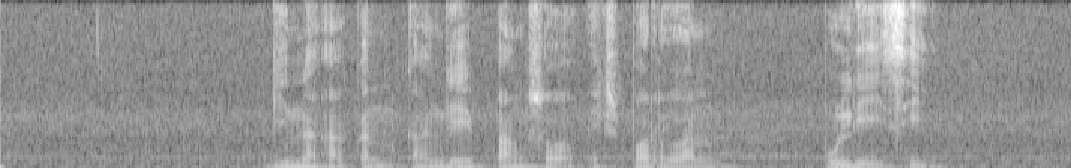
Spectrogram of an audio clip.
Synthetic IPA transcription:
ɡinaʔakənkaŋɡepaŋsɔɛkspɔrlan | polisi

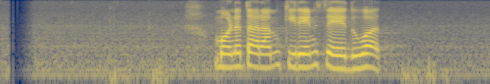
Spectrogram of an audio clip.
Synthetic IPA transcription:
monət̪aɾamkiɾenseːd̪uʋat̪̚

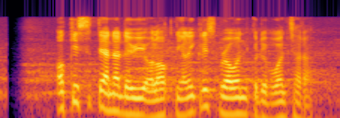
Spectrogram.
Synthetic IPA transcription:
ʔɔkisət̪ianadawiɔlɔɦɔk̚nialikɾɪsbɾawɔnkərdubawaɲt͡ʃaɾa̰

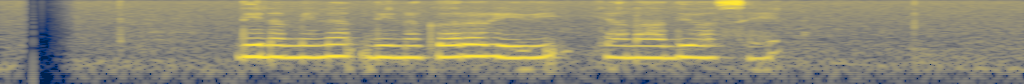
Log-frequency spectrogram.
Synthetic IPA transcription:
d̪inəminəd̪inəkəɾəɾiːʋijanaːd̪iʋaseː

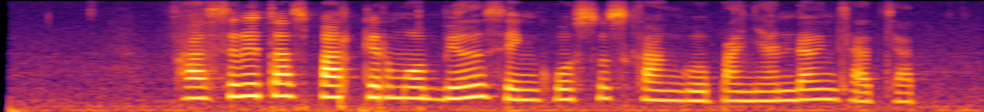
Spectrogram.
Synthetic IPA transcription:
fasilit̪asparkɪrmobɪlsɪŋkusʊskaŋɡopaɲandaŋt͡ʃat͡ʃat̪̚

